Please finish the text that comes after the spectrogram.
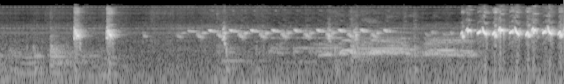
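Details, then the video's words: Sooty-headed bulbul singing in the short rapid-fire style known locally as ropel pendek: two sharp loud notes, then a quick run of short bright chirps, ending in a louder burst of rapid rising-falling notes. "burung trucukan ropel pendek"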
